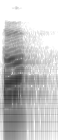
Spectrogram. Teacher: You are tilting that, you are bending the tip of the tongue and then releasing it. So stopping there at the murdhan.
